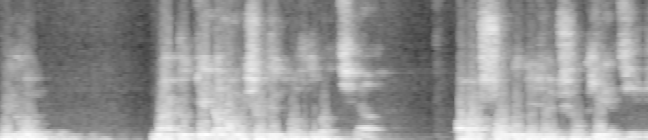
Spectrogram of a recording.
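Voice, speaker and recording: Brief: man playing a gruff, exasperated puppet gentleman, roomy far-off sound with music. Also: a little high, fairly even intonation, moderate pace, a little hiss or hum, voice pushed down, natural voice. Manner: exasperated, insistent. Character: patient, flustered grown man puppet. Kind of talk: live puppet show voice.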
